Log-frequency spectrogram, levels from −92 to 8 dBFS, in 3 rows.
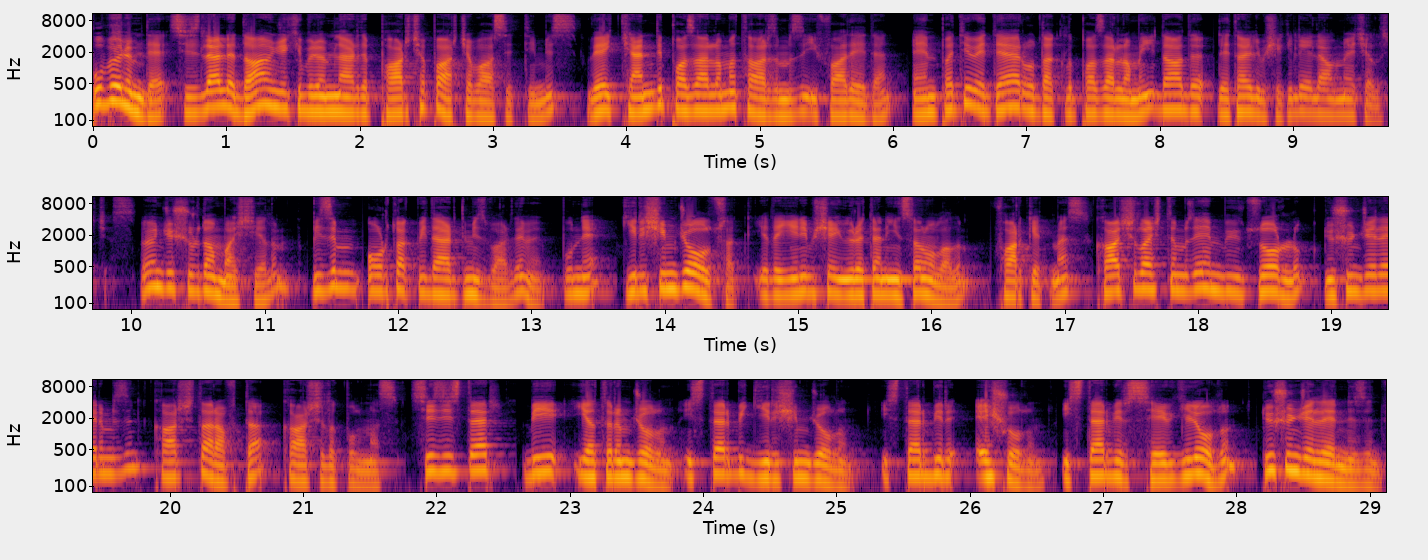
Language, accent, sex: Turkish, native, male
